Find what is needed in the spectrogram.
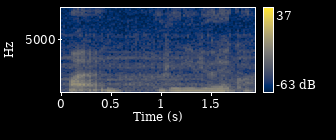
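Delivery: slow, soft whispered words. Real, not acted. Vlogger admiring her yarn, slow dreamy whisper. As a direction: savour the colour in a hushed whisper. Describing yarn colour, intimate.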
